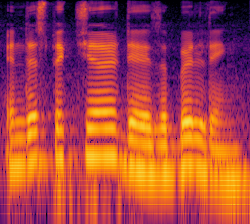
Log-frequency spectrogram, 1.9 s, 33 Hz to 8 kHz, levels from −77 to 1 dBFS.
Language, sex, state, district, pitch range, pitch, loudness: English, male, Arunachal Pradesh, Lower Dibang Valley, 120-165 Hz, 135 Hz, -12 LUFS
